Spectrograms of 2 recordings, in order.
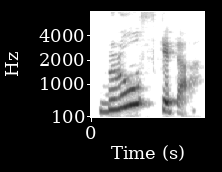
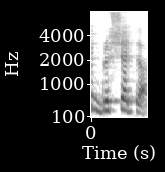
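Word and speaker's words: bruschetta: yourself या so here the H makes a के sound how इट is pronounce ब्रूस्केटा ब्रूस्केटा right so don't blame yourself for that blame the Italians what do you mean to से ब्रशेटा right ब्रूस्केटा then is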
